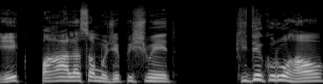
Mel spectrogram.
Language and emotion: Goan Konkani, fearful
